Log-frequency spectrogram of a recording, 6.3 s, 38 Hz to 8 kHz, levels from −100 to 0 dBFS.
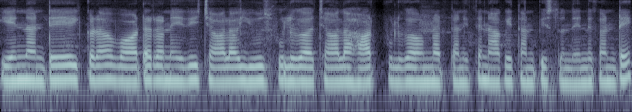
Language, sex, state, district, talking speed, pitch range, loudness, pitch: Telugu, female, Andhra Pradesh, Guntur, 140 wpm, 160-175 Hz, -30 LUFS, 165 Hz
